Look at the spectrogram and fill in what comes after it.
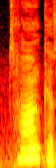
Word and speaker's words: Tonka: And you're president of the Tonka Society of America. Am I pronouncing that correctly? – You are.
